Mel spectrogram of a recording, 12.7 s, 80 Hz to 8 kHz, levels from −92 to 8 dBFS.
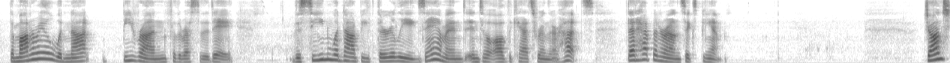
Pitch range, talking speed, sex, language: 145-200 Hz, 155 wpm, female, English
